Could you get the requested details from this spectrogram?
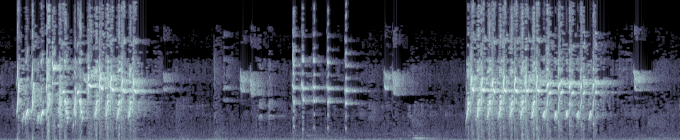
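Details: Energetic goldfinch song meant for teaching other cage songbirds: two long bursts of fast, sparkling, liquid trills separated by clipped high chips and short whistled notes.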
